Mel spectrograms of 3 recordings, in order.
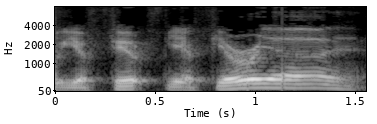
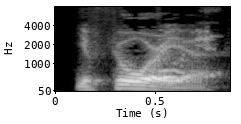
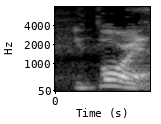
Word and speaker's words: Euphoria: Yuria. I can't I'm not pronouncing it right. Euphoria. Euphoria.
